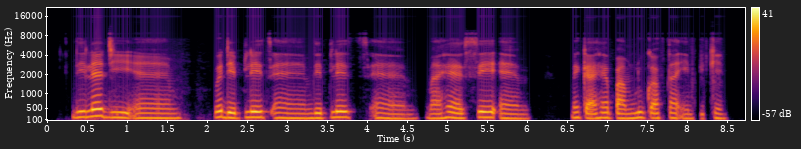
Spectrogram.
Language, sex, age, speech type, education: Nigerian Pidgin, female, 15-29, spontaneous, tertiary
